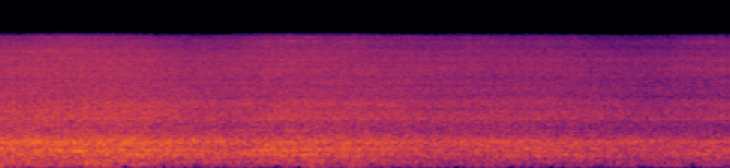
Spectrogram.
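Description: PKP Intercity passenger coaches rolling past along the platform: a steady rushing wheel-and-rail noise that fades gradually throughout.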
